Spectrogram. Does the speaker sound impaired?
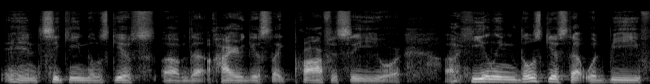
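No.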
